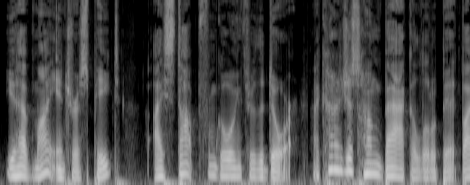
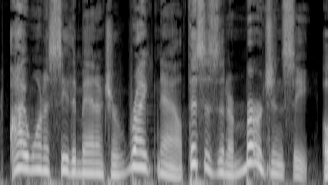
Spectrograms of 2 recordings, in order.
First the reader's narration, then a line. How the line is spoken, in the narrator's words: the lady yell, not talk, yell across the counter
